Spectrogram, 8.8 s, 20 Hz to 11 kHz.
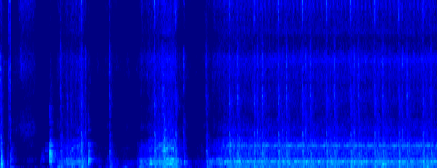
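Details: Kenmore 385-19550 sewing machine after repair (twisted part had pushed the shaft out of alignment; wrong pattern stitches and speed control fixed), speed adjustment screw centred: fast steady needle whirr about three stitches a second, even, no knocks or grinding; normal.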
